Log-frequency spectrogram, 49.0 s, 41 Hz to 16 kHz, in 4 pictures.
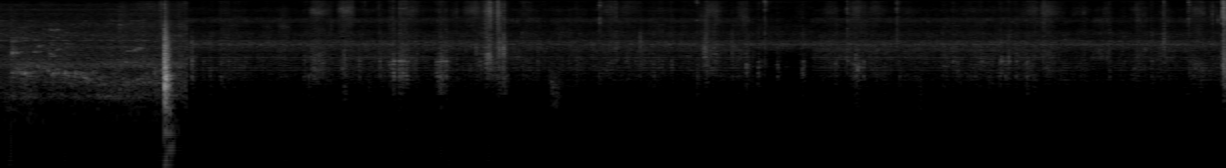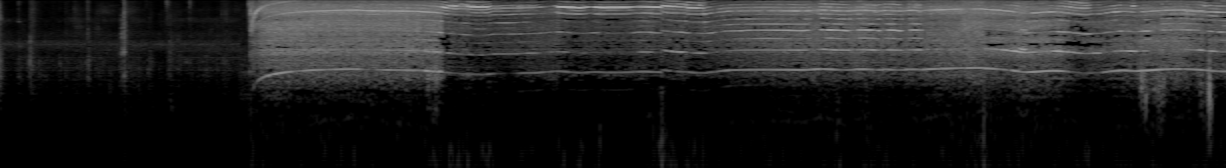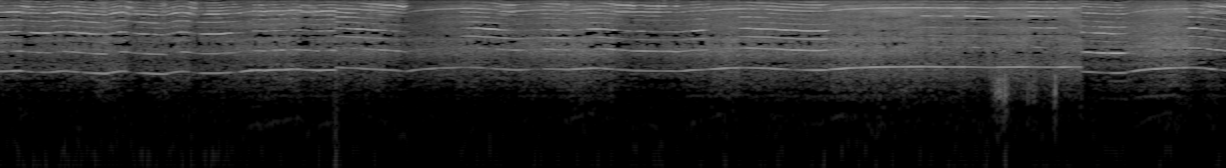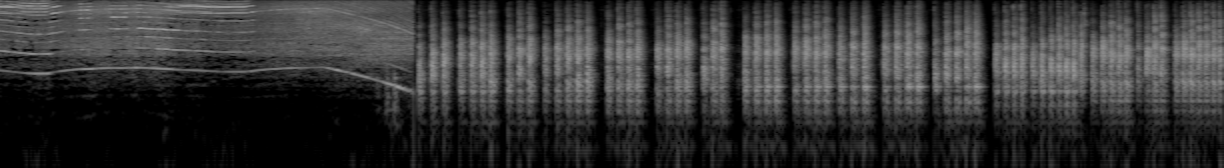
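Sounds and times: trim router whining: 0:14.8 - 0:41.0.

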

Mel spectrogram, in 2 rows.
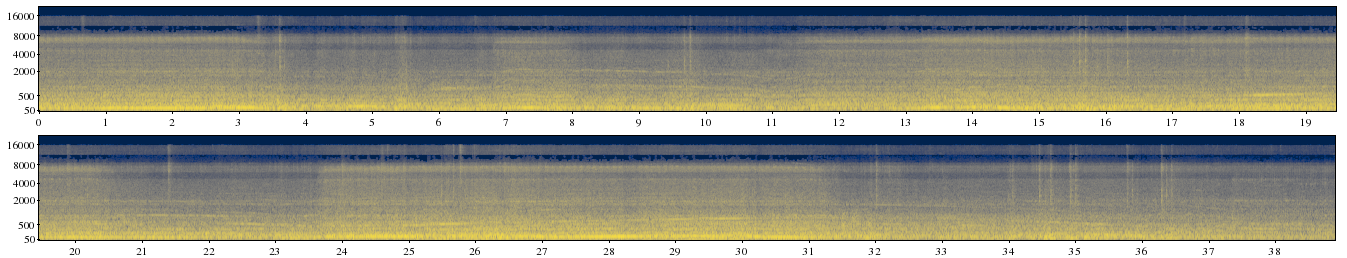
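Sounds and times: bus diesel engine: 0:00.0 - 0:38.9
road noise: 0:00.0 - 0:38.9.

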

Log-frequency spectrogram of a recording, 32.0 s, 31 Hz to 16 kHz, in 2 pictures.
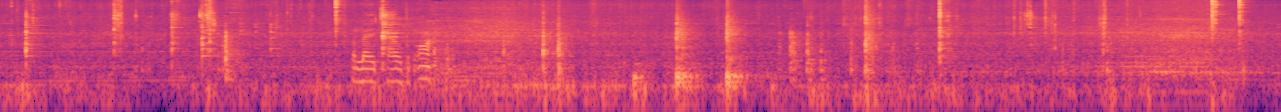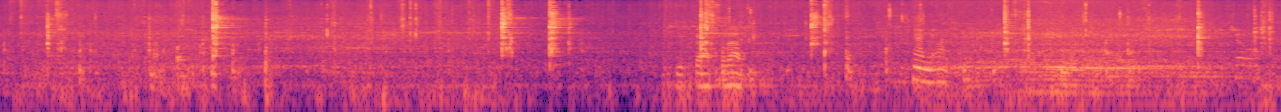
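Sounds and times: metal spoons clinking in a steel bowl: 0:00.3 - 0:00.7, 0:01.4 - 0:05.4, 0:12.7 - 0:13.3, 0:15.2 - 0:15.7, 0:18.6 - 0:19.2, 0:22.3 - 0:23.4, 0:24.7 - 0:25.5, 0:26.1 - 0:27.5, 0:28.6 - 0:29.0, 0:30.9 - 0:32.0.

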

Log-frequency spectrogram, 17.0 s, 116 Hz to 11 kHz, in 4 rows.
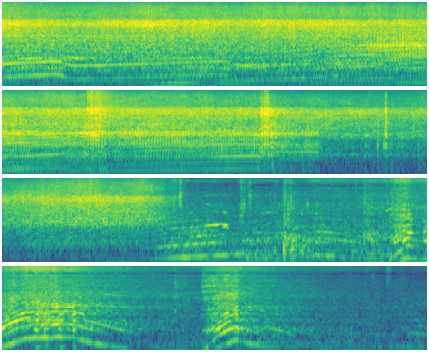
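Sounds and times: tyres hissing on wet road: 0:00.0 - 0:10.4
cars accelerating hard: 0:00.0 - 0:16.1.

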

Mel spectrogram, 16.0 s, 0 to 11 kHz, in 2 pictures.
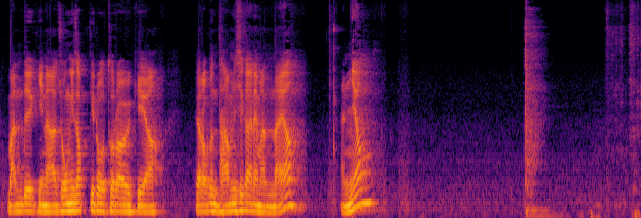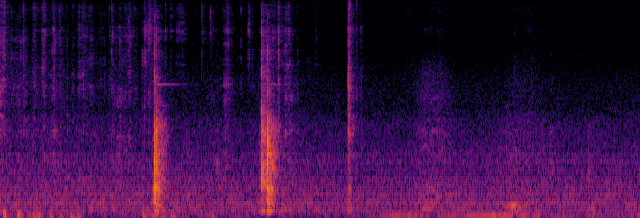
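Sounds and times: paper rustling: 0:07.5 - 0:11.9.

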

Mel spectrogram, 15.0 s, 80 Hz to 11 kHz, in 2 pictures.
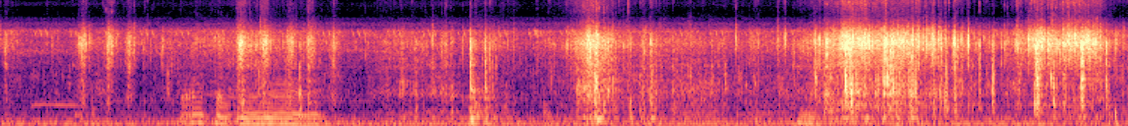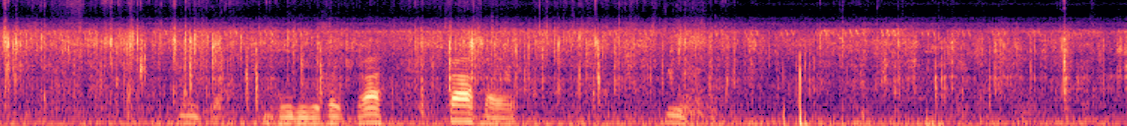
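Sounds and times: wet rustling and sloshing net: 0:03.8 - 0:09.4
fish splashing in bucket: 0:04.0 - 0:09.2.

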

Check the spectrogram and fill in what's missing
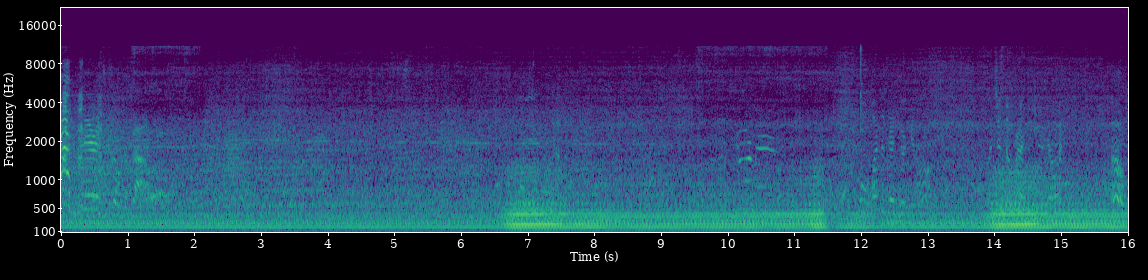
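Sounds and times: boat diesel engine droning: 0:00.0 - 0:16.0
steady-pitched tone: 0:06.6 - 0:11.6.

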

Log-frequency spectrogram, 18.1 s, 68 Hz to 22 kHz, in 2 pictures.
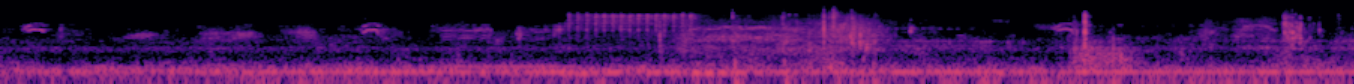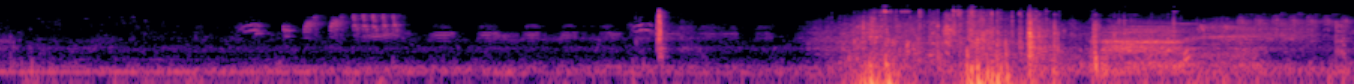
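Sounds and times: birds calling: 0:00.0 - 0:18.0
faint low hum: 0:00.0 - 0:18.0
sharp click: 0:13.3 - 0:13.6.

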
